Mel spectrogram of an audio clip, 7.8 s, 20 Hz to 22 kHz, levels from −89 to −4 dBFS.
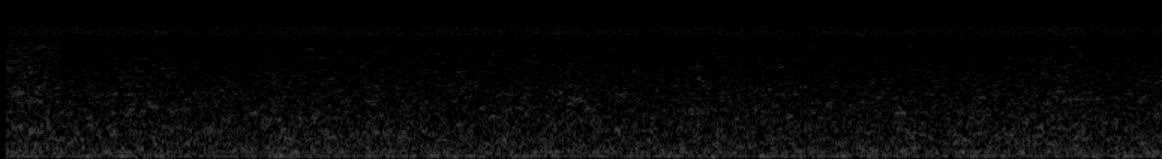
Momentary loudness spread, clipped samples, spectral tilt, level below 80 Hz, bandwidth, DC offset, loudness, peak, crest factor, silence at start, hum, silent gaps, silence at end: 2 LU; under 0.1%; -3 dB/octave; -84 dBFS; 11.5 kHz; under 0.1%; -65 LUFS; -52 dBFS; 14 dB; 0 s; none; none; 0 s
